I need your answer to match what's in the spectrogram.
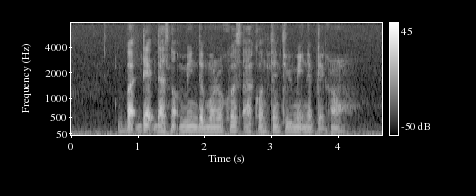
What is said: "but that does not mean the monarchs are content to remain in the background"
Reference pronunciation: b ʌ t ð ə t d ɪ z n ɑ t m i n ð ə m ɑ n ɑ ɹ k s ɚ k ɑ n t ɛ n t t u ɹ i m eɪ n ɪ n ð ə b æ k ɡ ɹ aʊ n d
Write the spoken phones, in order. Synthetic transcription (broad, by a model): b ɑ t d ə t d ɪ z n ɑ t m i n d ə m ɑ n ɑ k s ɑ k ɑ n t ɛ n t t u ɹ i m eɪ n ɪ n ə b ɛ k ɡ ɹ aʊ n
